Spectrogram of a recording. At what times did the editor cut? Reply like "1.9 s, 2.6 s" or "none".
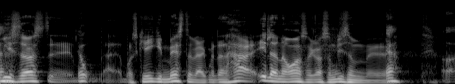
none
